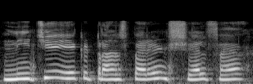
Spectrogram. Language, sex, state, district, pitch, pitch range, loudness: Hindi, male, Jharkhand, Garhwa, 245 Hz, 230-270 Hz, -12 LUFS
